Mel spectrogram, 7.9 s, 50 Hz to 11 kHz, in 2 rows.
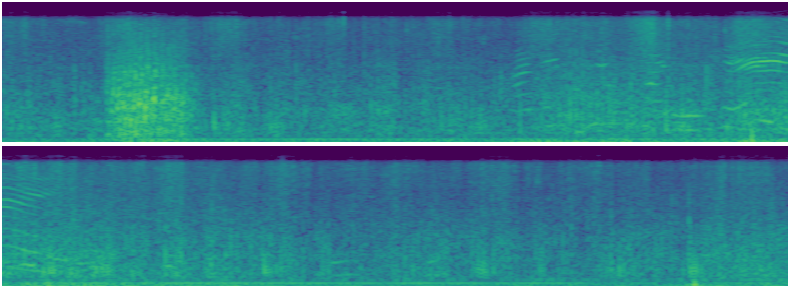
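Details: Tennessee Walking Horse whinnying while kids ride in a field at Love Valley, North Carolina, August 2008; one wavering, quavering whinny near the middle, with children's and adult voices, hoof sounds and low rumbling background.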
